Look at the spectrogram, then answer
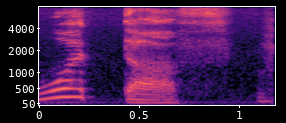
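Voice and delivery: deer voice, cut off mid-word. Describing a comic panel and voicing the deer: voicing the deer. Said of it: "like the deer's going".

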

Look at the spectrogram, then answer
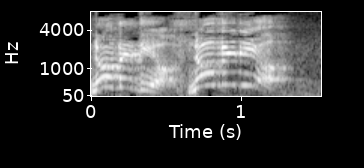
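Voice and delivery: very high, put-on Italian accent. Retelling a guard grabbing at his camera, shouting: italian guard accent impression. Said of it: "Was that a good impression?".

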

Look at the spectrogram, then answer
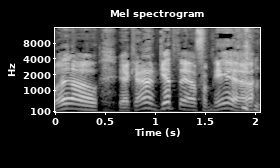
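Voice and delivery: homespun, folksy small-town voice. Discussing a comic issue with co-hosts, voicing people from Smallville: Smallville townsfolk voice. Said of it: "That's the voice I always do when I'm talking about people in Smallville".

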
